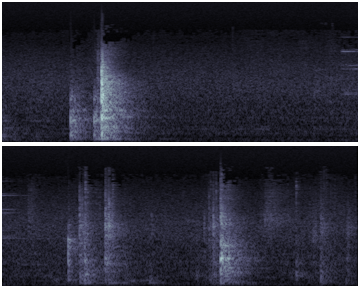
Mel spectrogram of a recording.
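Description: A wooden plank set down on a wooden workbench, two knocks about a second in, the second the loudest. Then an office swivel chair is laid on the bench, its plastic base, casters and seat knocking against the top several times.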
